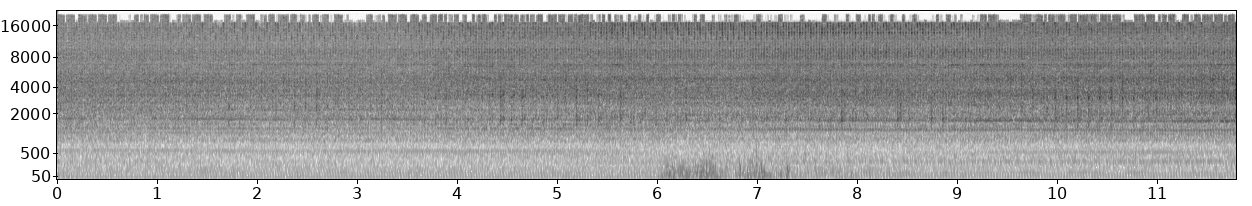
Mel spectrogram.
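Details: Kia Sorento 2 idling with a steady fast knocking beat about four a second under the hum; internal engine knock, cause unknown.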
